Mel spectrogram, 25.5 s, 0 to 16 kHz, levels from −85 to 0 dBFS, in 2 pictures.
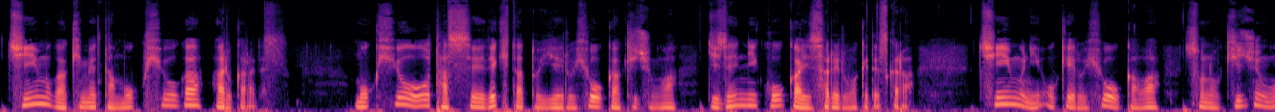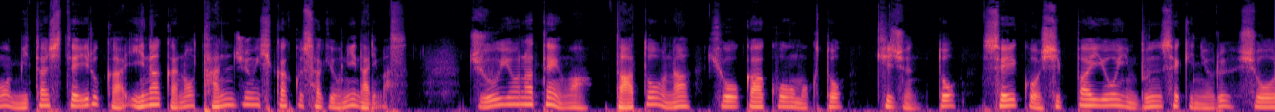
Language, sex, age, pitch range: Japanese, male, 50-69, 110-150 Hz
